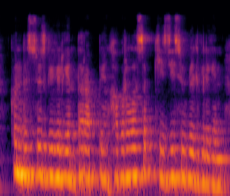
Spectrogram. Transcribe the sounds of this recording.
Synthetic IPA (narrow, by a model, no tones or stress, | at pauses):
kʲʰʏnd̪ɪzsɵzɡʲe̞kʲʰe̞lɡʲe̞nt̪ʰɑɾɑpːe̞ɴχɑbɑɾlˠɑsəp̚kʲʰe̞zd̪e̞sube̞lɡʲɪleɡʲe̞n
